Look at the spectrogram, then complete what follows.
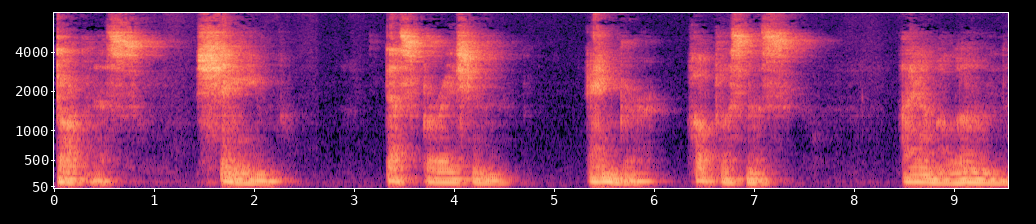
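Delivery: digitally disguised, electronically altered voice. Previewing for listeners how the story's voice will sound, electronically altered voice. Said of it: "the voice has been altered".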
